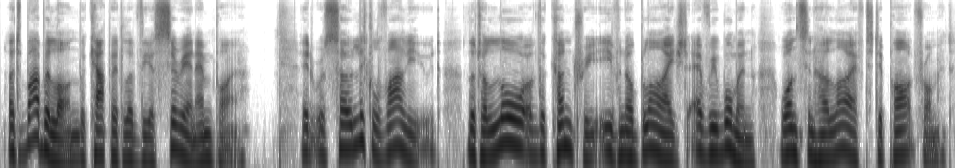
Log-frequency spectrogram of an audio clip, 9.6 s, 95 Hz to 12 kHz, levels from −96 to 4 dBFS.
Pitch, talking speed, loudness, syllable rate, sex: 140 Hz, 195 wpm, -17 LUFS, 5.9 syllables/s, male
